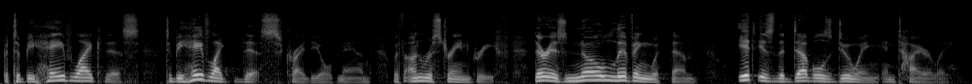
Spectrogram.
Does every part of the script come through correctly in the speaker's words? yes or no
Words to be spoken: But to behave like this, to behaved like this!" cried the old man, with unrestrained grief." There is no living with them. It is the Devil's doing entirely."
no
